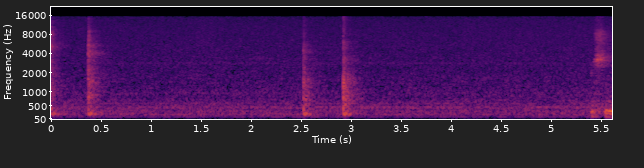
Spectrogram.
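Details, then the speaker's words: Abdominal percussion during a nurse's skills-demonstration assessment of a female patient: four soft, hollow taps a few seconds apart using indirect percussion over all four quadrants; dullness in left lower quadrant, overall findings normal. "now I'm going to percuss or tap again using the indirect percussion method over all four quadrants"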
